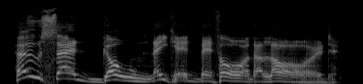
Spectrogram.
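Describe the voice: A man performs in a put-on character voice.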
